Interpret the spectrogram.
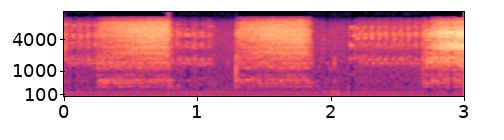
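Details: Barn owls at the nest, wild, producing three rasping hiss-screeches, each about half a second long and separated by short pauses, over a faint low hum.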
